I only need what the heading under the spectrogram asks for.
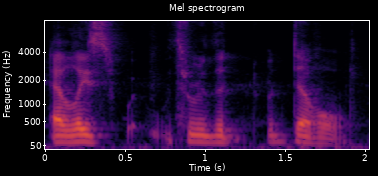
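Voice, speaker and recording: A man co-hosting a comedy podcast, playing the deadpan sidekick who eggs his partner on with flat agreement. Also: lowish voice, a little slow. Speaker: podcast co-host. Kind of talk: improvised comedic podcast banter.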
